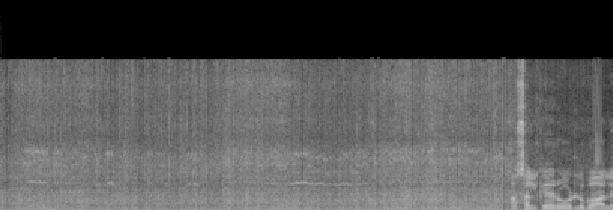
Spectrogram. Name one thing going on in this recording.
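Wind roars loudly past a moving motorcycle.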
